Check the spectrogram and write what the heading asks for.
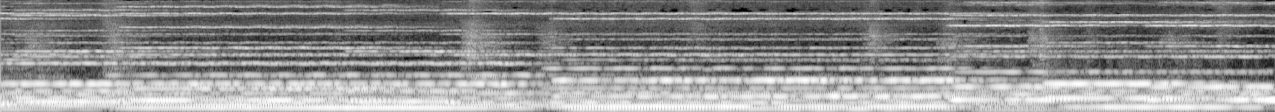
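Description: Rohnes Onix Plus electronic organ being played: sustained chords over held bass notes, with the harmony changing about every two seconds.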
